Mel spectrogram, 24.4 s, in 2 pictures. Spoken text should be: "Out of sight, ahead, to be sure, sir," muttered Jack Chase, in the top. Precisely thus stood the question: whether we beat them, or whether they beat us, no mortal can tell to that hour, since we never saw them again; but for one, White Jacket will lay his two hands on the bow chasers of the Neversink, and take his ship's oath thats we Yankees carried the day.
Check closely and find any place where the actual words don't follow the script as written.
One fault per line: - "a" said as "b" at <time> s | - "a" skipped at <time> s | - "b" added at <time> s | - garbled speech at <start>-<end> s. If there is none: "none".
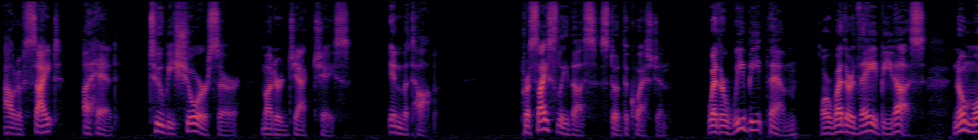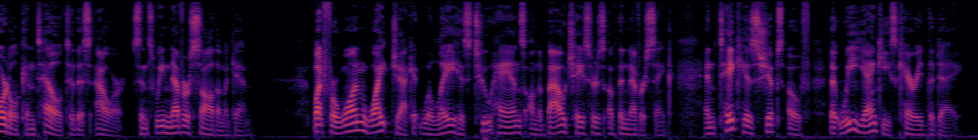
- "that" said as "this" at 13.2 s
- "thats" said as "that" at 22.6 s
